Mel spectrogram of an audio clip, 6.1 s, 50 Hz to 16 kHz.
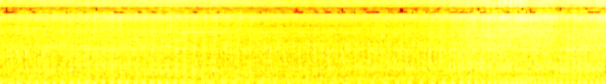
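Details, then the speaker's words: Royal Enfield Classic 350 at about 80,000 km, after an engine rebuild with new crank bearings to cure a crank noise: even single-cylinder idle thump with a steady rhythm and no knock or metallic tapping. The crank noise is gone. "பார்த்திங்கன்னா முன்னாடி இருந்த crank noise இல்லை, ஃபுல்லாக நம்ம crank எல்லாமே வேலை பார்த்து போட்டாச்சு, ஒர்க்கும் முடிஞ்சிச்சு."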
